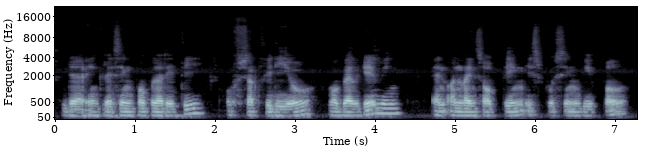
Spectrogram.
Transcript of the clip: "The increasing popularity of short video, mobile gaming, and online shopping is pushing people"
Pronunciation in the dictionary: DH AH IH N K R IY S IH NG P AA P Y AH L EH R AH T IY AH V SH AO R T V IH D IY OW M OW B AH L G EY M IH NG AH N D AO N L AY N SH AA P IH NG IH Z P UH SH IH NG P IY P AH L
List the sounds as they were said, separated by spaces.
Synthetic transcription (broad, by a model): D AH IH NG K R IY S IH NG P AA P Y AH L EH R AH T IY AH F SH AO R T F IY D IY OW M OW B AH L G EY M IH NG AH N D AO N L AY N S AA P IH NG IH S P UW S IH NG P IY P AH L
